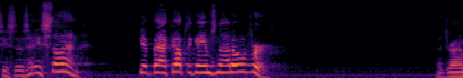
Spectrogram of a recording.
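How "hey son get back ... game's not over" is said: high, raised father's call across a field; rally your son from afar; dad calling out. Retold or imitated. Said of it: "I hear my dad's voice".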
